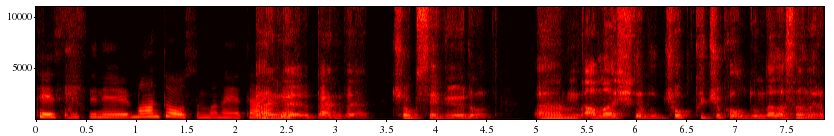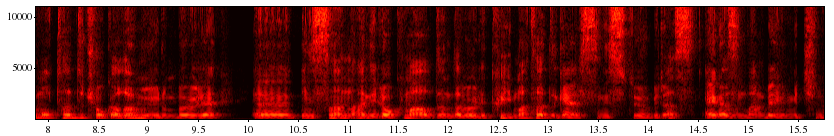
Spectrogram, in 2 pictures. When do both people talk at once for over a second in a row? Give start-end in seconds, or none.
none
